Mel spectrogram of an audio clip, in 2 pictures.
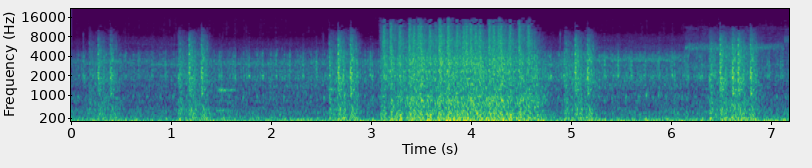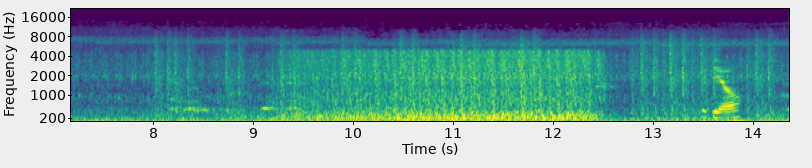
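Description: M60A1 tank gun and machine-gun fire in Steel Armor: Blaze of War, with heavy bursts and booms over a constant loud engine rumble, plus radio chatter and a voice talking throughout.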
